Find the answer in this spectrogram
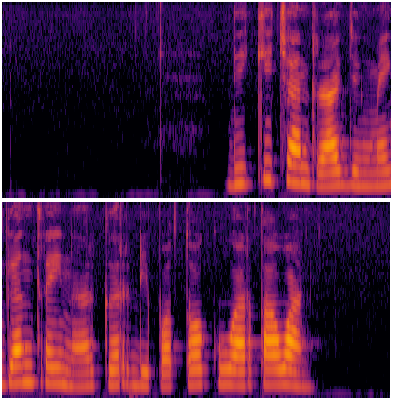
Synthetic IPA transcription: dikit͡ʃandɾad͡ʒɨŋmɛɡant̪ɾejnərkɨrdipɔt̪ɔkuwart̪awan

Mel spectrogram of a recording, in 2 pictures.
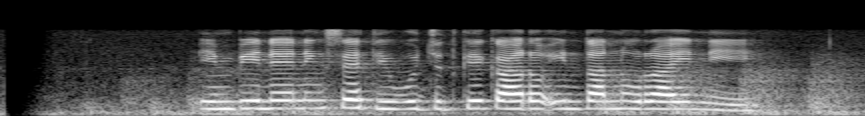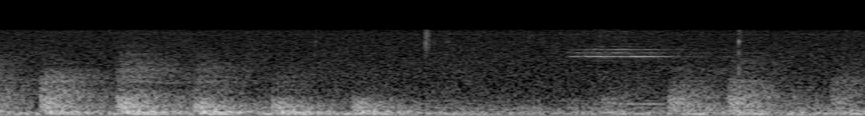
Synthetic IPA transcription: ʔimpinenɪŋsehd̪̥i̤wud̥ʒ̥ṳd̪̚kekaɾoint̪anːuɾaini

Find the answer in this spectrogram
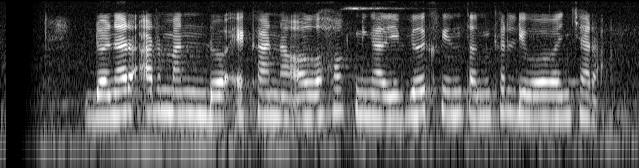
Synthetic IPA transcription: dɔnara̰rmandoʔɛkanaʔɔlɔɦɔk̚niŋalibilklint̪ɔnkɨrdiwawaɲt͡ʃaɾa̰

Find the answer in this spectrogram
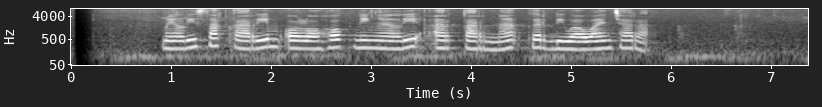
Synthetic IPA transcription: mɛlisakaɾimɔlɔɦɔk̚niŋaliarkarnakɨrdiwawaɲt͡ʃaɾa

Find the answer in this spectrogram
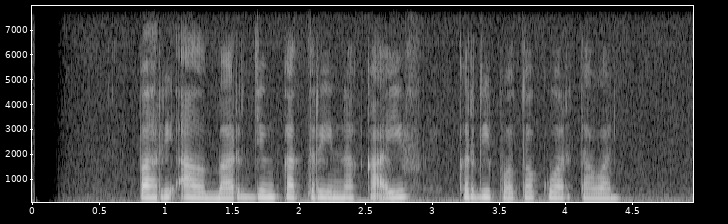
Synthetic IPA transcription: pahɾiʔalbard͡ʒɨŋkat̪ɾinaka̰ifkɨrdipɔt̪ɔkuwart̪awan

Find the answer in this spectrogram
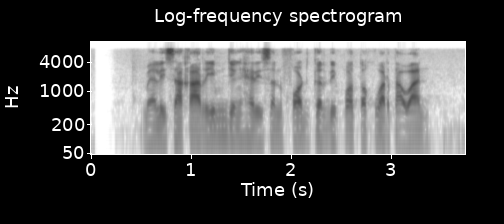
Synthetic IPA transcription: melisakaɾimd͡ʒɨŋɦɛɾisənfɔrd̚kɨrdipɔt̪ɔkwart̪awan

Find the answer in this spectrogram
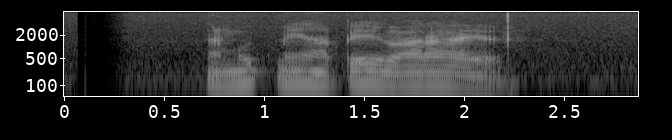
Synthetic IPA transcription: nɐmut̪mẽapeːʋaːɾaɦjə̰ɾ

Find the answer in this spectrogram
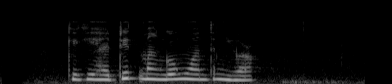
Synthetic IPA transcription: kikiɦadɪt̪̚maŋɡʊŋwɔnt̪ənjɔrk̚

